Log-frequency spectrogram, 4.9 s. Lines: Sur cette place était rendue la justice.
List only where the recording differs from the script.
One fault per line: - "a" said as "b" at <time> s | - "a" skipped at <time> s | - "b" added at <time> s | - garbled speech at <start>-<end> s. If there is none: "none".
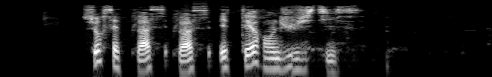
- "place" added at 1.7 s
- "la" skipped at 2.9 s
